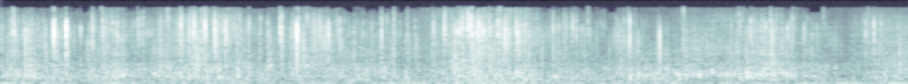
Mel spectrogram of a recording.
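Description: Fingertips of both hands scratch and rake through a pile of small, round, solid wooden beads resting on a fuzzy blanket. The result is a quiet, steady stream of bright, crisp clicking and crinkling rattles with almost no low end. Sharper bursts stand out at moments within the continuous texture.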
